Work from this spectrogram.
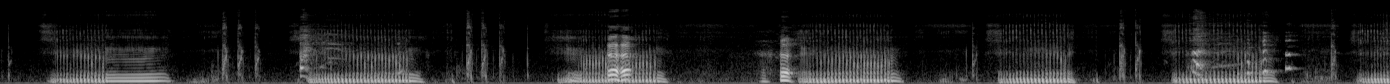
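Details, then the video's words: Dog snoring and gurgling in deep sleep: rough, low, rasping snores about every two seconds, each lasting roughly a second, with one brief wavering, tonal gurgle early on and quiet breathing between. "Собака храпит и булькает"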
